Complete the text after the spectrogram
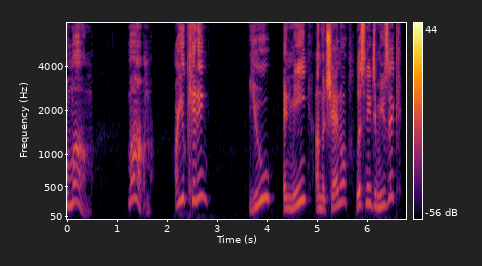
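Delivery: high, loud appeal to mom; acted-out exasperated coaxing; incredulous pleading. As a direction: beg mom as if she can't be serious.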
